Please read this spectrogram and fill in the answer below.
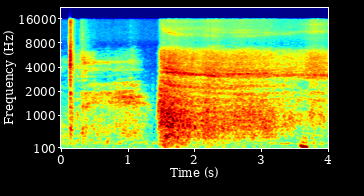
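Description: A man breathing heavily close to a microphone while thinking: a shorter, softer breath, then a longer, louder breath out lasting over two seconds.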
